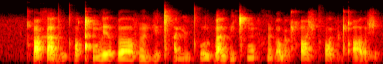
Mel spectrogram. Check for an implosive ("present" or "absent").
present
